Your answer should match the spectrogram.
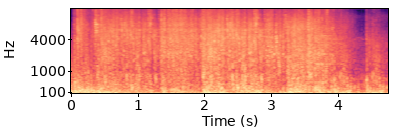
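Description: Buried explosive charges blow apart an ancient stone bridge spanning two peaks. A powerful explosion booms, followed by a long, roaring rumble of crashing, splintering stone slabs that stays loud and dense for several seconds, with no voices.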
